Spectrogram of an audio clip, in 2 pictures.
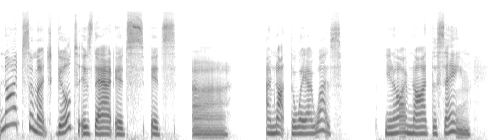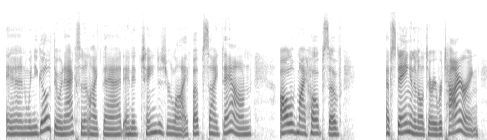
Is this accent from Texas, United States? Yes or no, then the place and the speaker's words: yes; Grand Prairie, Texas, United States; I grew up in Grand Prairie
